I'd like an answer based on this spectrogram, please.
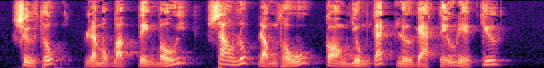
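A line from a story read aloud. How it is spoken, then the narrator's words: Shocked, angry cry. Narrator (Vietnamese): Hư Trúc vừa kinh hãi vừa tức giận la lên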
